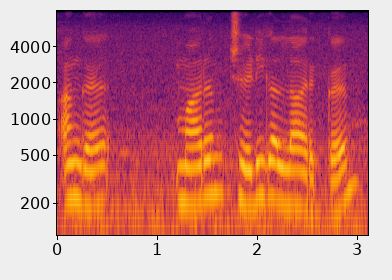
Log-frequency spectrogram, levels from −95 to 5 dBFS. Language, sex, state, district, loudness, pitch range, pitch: Tamil, female, Tamil Nadu, Chennai, -15 LUFS, 190-215 Hz, 200 Hz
